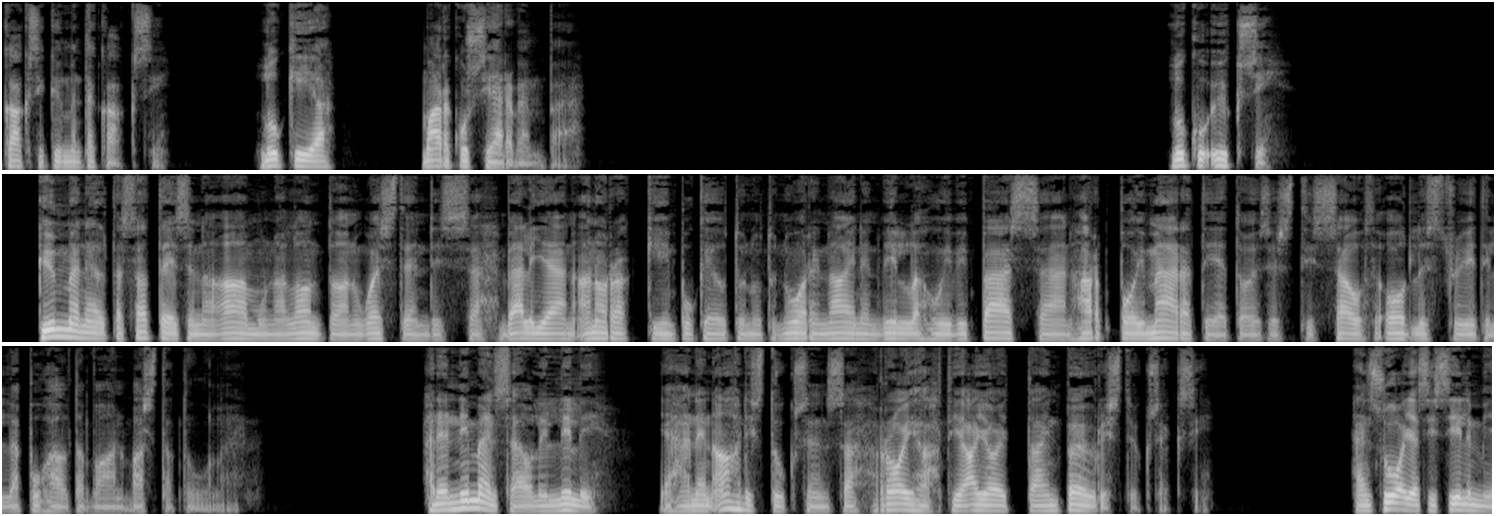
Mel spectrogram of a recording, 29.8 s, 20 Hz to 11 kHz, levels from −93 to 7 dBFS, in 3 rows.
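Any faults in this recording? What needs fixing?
No faults heard; nothing needs fixing.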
